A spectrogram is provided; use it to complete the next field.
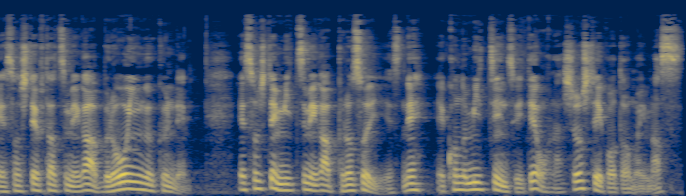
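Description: With vocal fry and lively intonation, a man at a medium pitch speaks at a very fast pace. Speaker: speech-language therapist YouTuber. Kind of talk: educational explainer video. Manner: many filler words, hesitant pauses.

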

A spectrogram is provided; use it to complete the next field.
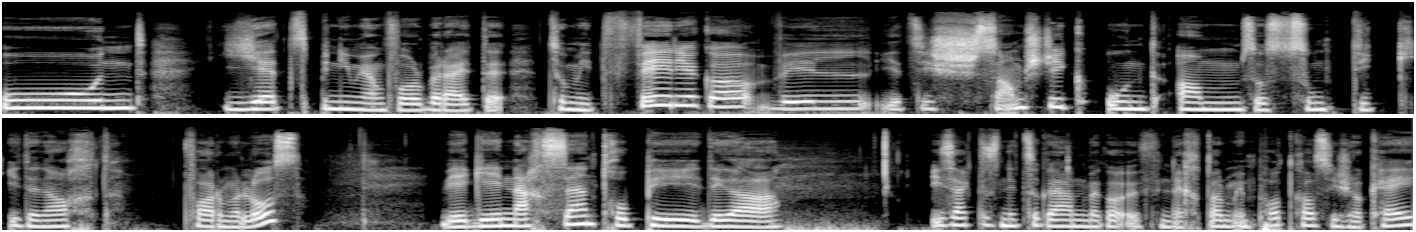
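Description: A woman with a Swiss accent talks at a moderate pace in a medium-pitched, dark and mellow voice with ordinary pitch variation and long, frequent pauses, on a very clean, dry and close recording with a silent background and no echo. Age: 20s. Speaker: podcast host. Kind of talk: casual monologue. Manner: animated.

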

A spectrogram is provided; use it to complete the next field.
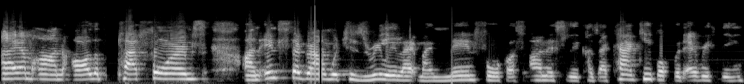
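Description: Music plays in the background as a woman speaks at a moderate pace, her pitch fairly high with ordinary variation. The sound is dry and close, with no echo. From Jamaica, Kingston. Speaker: motivational speaker. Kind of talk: personal story interview. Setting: phone call.

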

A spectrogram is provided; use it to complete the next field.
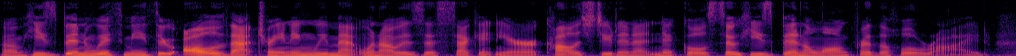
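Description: At a moderate pace and with hardly any pauses, a woman with an American accent speaks at a medium pitch in a monotone, flat intonation, in a very clean recording with a silent background. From US South, Lockport, Louisiana (Lafourche Parish). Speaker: neurosurgeon. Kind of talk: interview.

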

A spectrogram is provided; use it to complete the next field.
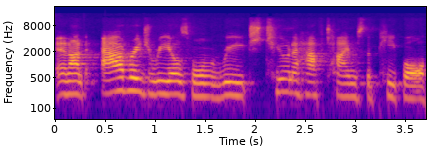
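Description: Lively intonation marks this voice with a Midwestern American accent over a quiet background. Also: woman. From Canton, Ohio. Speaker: television host and video coach. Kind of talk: interview.

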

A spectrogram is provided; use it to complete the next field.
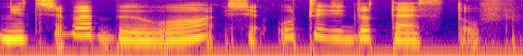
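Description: This woman talks at a very slow pace, her pitch sitting in the medium range. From Poland, Kielce. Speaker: psychotherapist podcast co-host. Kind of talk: casual chat.

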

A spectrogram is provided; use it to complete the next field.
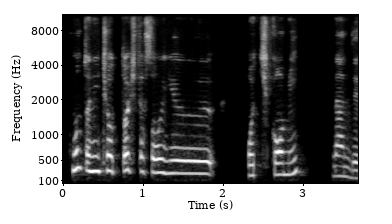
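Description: A woman speaks in a dark, mellow tone. Her delivery is somewhat breathy and at a moderate pace. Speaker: psychotherapist and social worker. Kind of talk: interview. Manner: hesitant, many fillers.

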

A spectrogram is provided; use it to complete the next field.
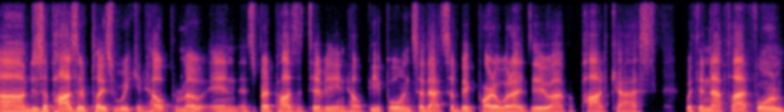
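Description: A man talks at a very fast pace with hardly any pauses, in an American accent. His tone is bright and sharp and his intonation monotone and flat. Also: medium pitch for a man, very clean recording, silent background. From North Carolina (Raleigh). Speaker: entrepreneur and podcast host. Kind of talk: casual interview chat.

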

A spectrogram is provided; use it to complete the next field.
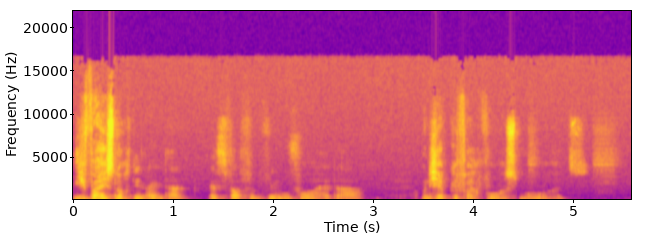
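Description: At a moderate pace, a man speaks with a fairly high pitch, a dark, mellow tone, vocal fry and ordinary pitch variation. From USA, moved to Germany at about 12. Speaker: life coach, former prisoner and football player. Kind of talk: casual chat.

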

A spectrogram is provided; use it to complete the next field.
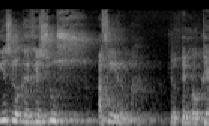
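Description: A man is speaking. The room echo is audible. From Mexico City. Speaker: pastor. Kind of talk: sermon.

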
